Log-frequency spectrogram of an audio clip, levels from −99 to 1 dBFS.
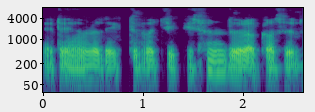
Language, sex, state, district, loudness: Bengali, male, West Bengal, Paschim Medinipur, -30 LUFS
